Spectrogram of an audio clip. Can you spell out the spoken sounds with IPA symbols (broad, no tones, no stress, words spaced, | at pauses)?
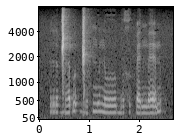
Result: rʊɡ͡ǁɜ ɓʊʔɡ͡ǁʊf ŋunʊː bʊ xʊk͡pɛ ŋ͡mɛm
